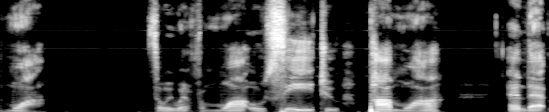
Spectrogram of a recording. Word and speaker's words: moi aussi: Now we have a phrase, a two-word phrase, moi aussi. Moi aussi. The OI is the wa sound, the AU is the O.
